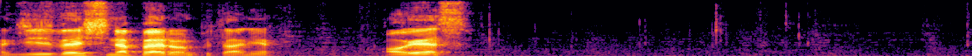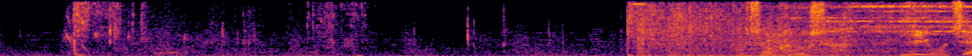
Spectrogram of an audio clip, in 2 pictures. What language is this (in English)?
Polish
